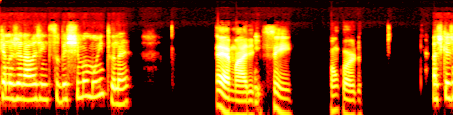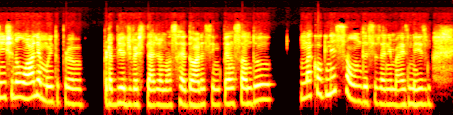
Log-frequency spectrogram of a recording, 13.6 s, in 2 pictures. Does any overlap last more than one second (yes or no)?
no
